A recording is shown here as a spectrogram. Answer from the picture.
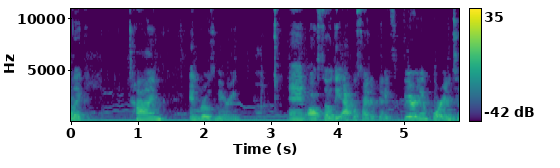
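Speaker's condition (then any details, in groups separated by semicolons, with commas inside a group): No condition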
